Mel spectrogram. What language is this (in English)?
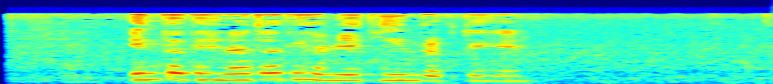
Urdu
